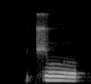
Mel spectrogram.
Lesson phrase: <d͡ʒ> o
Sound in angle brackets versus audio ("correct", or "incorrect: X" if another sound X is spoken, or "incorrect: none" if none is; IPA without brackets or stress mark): incorrect: t͡ʃ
